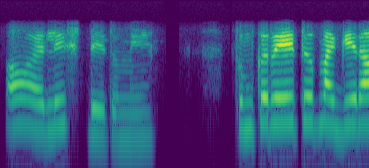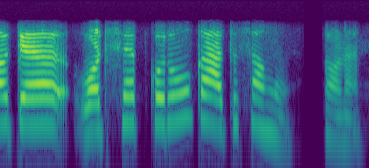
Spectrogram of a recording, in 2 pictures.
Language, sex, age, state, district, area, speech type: Goan Konkani, female, 18-30, Goa, Canacona, rural, conversation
